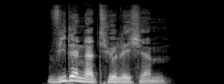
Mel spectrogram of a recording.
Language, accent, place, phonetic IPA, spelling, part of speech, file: German, Germany, Berlin, [ˈviːdɐnaˌtyːɐ̯lɪçm̩], widernatürlichem, adjective, De-widernatürlichem.ogg
- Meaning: strong dative masculine/neuter singular of widernatürlich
